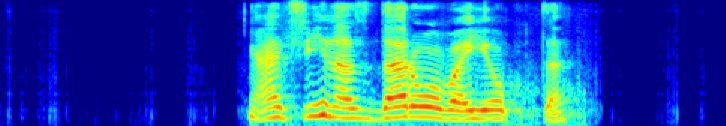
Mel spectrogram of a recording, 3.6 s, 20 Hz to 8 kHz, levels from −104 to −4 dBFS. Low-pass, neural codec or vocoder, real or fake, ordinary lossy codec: none; codec, 16 kHz, 4.8 kbps, FACodec; fake; none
